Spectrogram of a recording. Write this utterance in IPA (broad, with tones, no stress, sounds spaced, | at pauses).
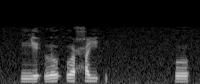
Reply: ɲ e˦ ʔ l ʊ˥ ʔ ʊ˦ ħ i˦ ʔ | ʊ˥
